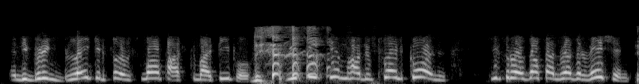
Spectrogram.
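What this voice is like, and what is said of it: Put-on stereotyped Native American accent. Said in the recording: “I don't know if the accent is quite accurate ... He's doing like Paul Revere and the Raiders imitation here”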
